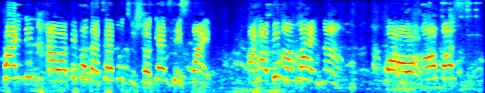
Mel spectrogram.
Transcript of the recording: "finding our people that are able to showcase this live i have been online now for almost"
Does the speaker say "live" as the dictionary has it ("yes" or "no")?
no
